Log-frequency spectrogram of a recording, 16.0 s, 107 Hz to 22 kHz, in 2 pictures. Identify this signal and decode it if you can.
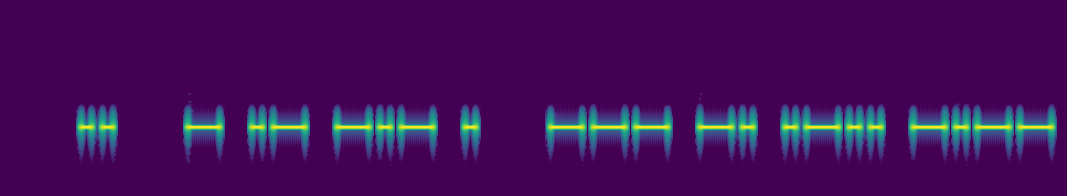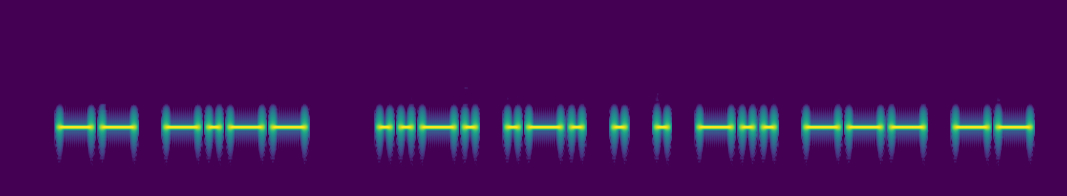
Morse code, heard as a keyed tone, about 15 wpm, 700 Hz. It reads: I TAKE ONLY MY FREEDOM
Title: Sentences from Top 1000 Words - Review Part 5 - 15wpm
